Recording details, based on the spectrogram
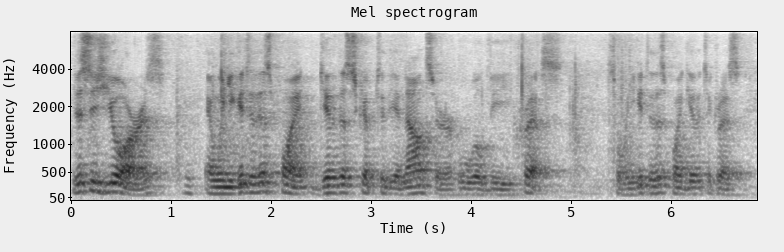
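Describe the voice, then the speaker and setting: A man with a medium-pitched voice talks informally to his reading group. He is halting and repeats himself. The room is echoey with faint noise. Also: a bit bright. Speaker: amateur playwright.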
